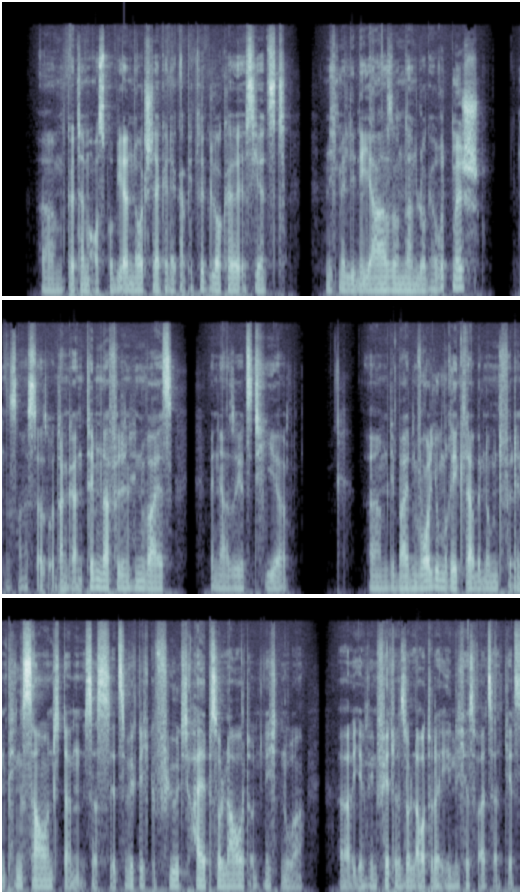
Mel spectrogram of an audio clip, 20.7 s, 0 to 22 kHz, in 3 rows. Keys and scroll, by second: 4.6 super+Tab, 8.4 shift+,, 20.4 super+Tab.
